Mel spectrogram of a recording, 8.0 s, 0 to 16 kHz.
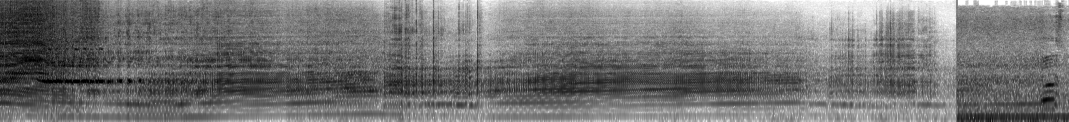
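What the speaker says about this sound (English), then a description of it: "I think that's an aftermarket exhaust." A loud 1984 Mk1 VW Rabbit GTI engine with an aftermarket exhaust, raspy and throaty, revs up and down in long sweeps, close by, ending with a sudden noisy change.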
